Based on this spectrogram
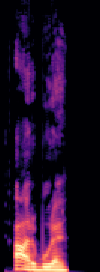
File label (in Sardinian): "Àrbure", sardu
